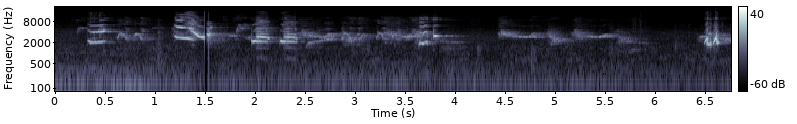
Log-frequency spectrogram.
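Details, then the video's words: Tail-opening song of a caged koci, recorded to lure lazy or mute birds into singing: a dense jumble of buzzy chirps and warbled whistles, a quieter run of notes, a pause, then one sharp chirp. "suara burung koci buka ekor||pancingan koci bahan ombyokan"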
